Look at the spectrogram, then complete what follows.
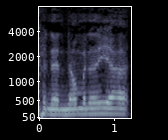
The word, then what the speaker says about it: pneumonia: to get I would pneumonia. rather get swine flu than pneumonia. How do you say that PN thing? Pneumonia. Pneumonia. That's how it's pronounced. Pneumonia. There's a P in front. Pneumonia.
